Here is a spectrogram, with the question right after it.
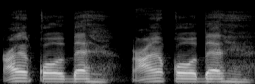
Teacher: coba hurufnya agak tebal baru ditipiskan di ba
